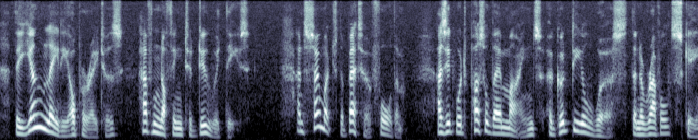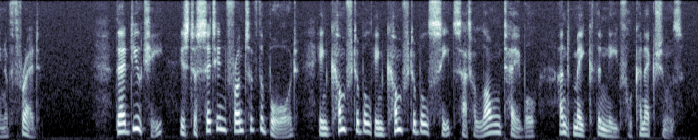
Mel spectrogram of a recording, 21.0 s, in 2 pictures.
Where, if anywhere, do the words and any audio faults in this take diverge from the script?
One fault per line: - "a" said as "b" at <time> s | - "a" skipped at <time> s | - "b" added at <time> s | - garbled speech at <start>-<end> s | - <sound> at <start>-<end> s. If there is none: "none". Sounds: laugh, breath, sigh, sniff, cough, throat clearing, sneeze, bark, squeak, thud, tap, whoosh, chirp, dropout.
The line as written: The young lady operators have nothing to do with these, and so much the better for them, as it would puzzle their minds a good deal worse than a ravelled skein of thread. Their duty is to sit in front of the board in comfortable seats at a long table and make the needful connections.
- "in comfortable" added at 16.1 s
